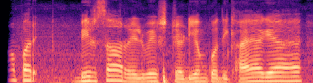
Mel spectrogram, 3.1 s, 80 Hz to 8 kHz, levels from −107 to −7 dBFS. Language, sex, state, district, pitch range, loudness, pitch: Hindi, male, Jharkhand, Ranchi, 130-160 Hz, -17 LUFS, 150 Hz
